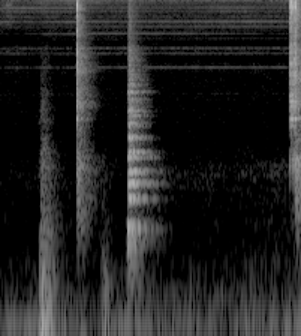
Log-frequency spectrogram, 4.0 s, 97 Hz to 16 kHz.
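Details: 2005 Yamaha R6 that won't start after sitting about 3 months, new battery and plugs fitted, fuel pump primes with key on: sharp, irregular relay-like clicks when the kill switch is pressed; owner suspects the fuel relay, unconfirmed.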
